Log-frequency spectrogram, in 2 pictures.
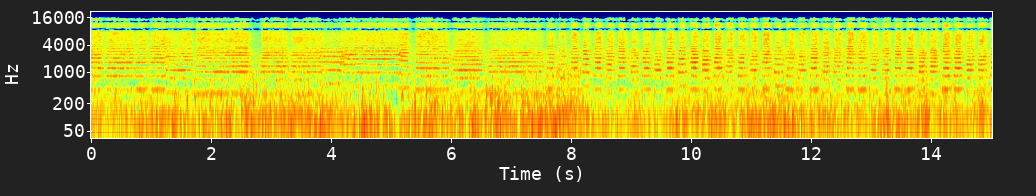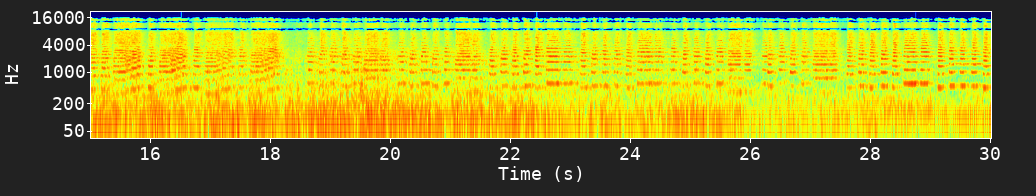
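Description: Indonesian bus 'telolet basuri' multi-tone horns playing continuous quick runs of musical notes, with a low engine rumble underneath.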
